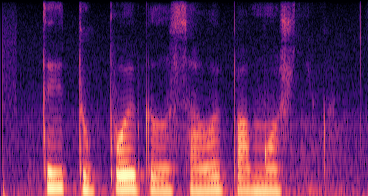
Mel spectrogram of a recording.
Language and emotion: Russian, neutral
